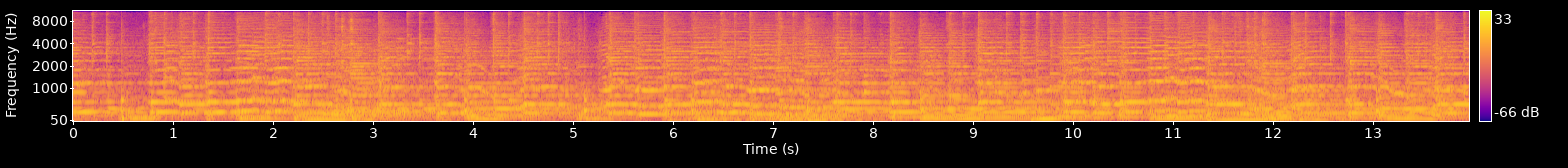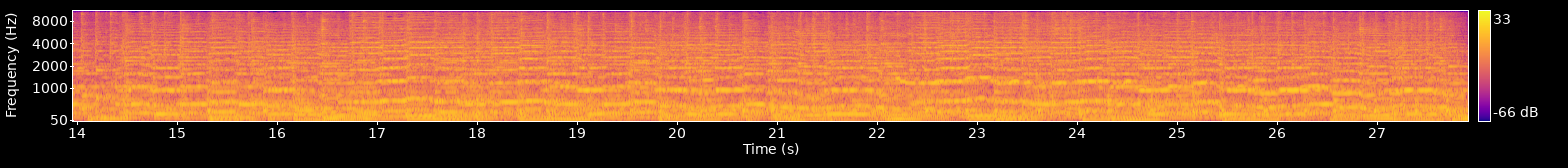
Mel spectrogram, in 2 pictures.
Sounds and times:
Orchestra: 0.0s - 27.9s
Violin, fiddle: 0.0s - 27.9s.

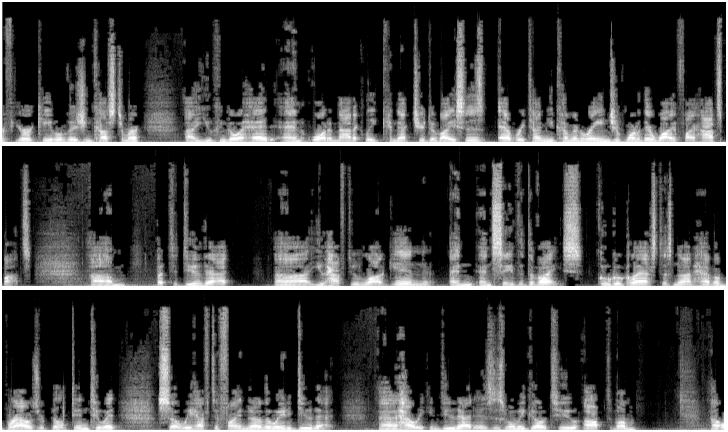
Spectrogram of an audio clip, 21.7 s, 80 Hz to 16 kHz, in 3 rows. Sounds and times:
Speech: 0.0s - 20.9s.

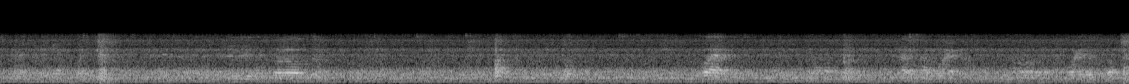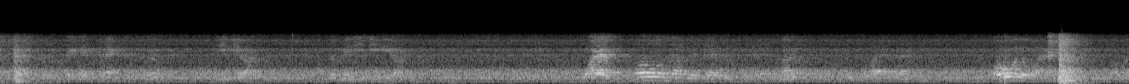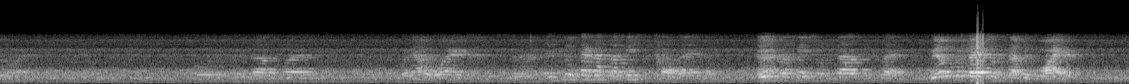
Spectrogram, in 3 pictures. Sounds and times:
Speech: 0.0s - 3.9s, 6.8s - 14.0s, 14.6s - 15.5s, 17.1s - 20.6s, 21.2s - 23.0s, 24.5s - 25.9s, 26.6s - 33.5s.

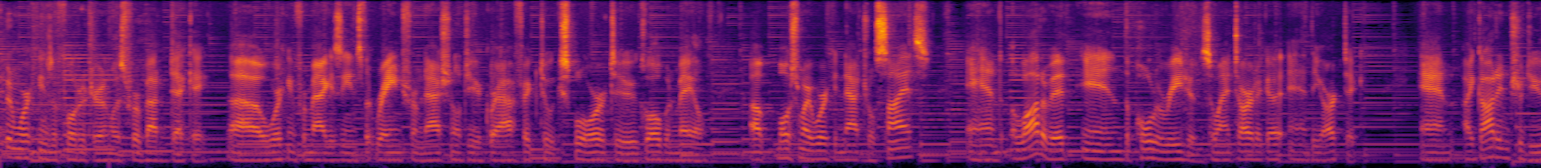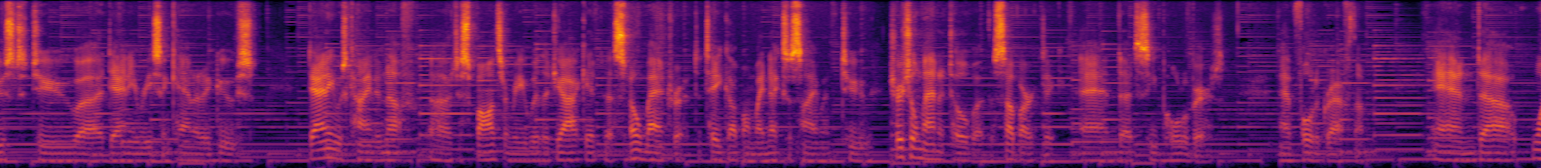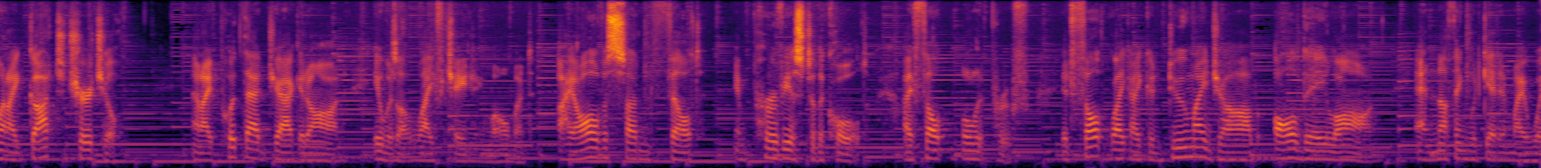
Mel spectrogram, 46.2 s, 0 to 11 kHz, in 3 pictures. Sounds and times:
Speech: 0.0s - 32.1s, 32.7s - 46.2s
Music: 0.0s - 46.2s.

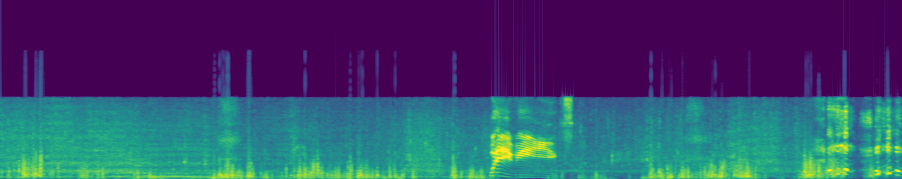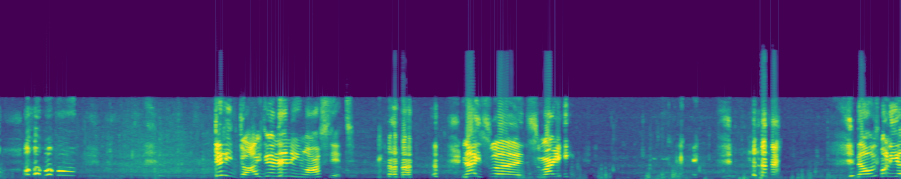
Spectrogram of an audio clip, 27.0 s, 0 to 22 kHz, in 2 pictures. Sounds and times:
Boat, Water vehicle: 0.0s - 27.0s
Speech: 7.4s - 8.6s, 16.8s - 18.8s, 20.5s - 22.0s, 26.3s - 27.0s.

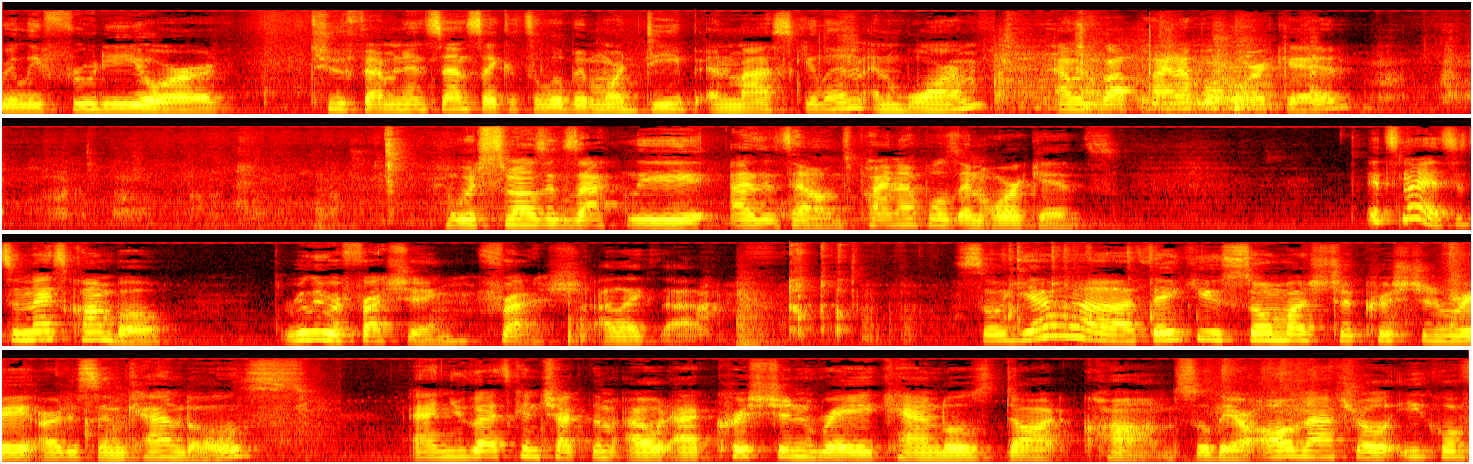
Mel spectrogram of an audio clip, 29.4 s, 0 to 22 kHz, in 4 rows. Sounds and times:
Speech: 0.0s - 6.8s, 9.6s - 12.9s, 14.2s - 18.2s, 19.5s - 29.3s.

